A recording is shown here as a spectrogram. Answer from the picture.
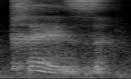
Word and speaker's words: treize: Then now if you combine this E and E, you get the sound E, really open, treize, treize, final E, as usual, not pronounced, treize, treize, okay?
